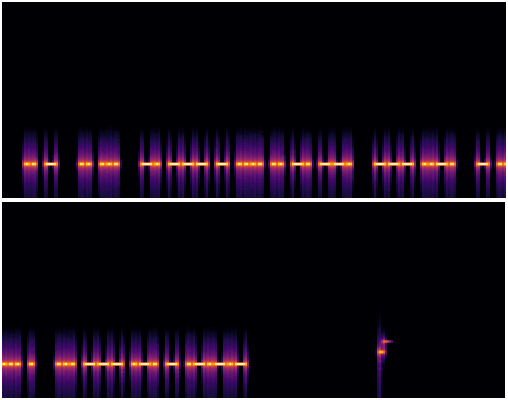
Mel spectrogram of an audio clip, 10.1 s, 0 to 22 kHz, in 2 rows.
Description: Morse code, heard as a keyed tone, about 34 wpm, 700 Hz. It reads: IT IS NOTHING OF THE SORT.
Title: Sentences from Top 1300 Words 35wpm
